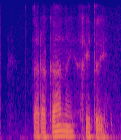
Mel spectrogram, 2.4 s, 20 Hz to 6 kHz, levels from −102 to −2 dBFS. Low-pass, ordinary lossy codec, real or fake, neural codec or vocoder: 5.4 kHz; Opus, 16 kbps; real; none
